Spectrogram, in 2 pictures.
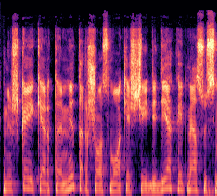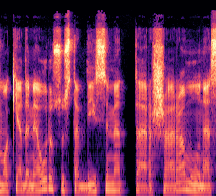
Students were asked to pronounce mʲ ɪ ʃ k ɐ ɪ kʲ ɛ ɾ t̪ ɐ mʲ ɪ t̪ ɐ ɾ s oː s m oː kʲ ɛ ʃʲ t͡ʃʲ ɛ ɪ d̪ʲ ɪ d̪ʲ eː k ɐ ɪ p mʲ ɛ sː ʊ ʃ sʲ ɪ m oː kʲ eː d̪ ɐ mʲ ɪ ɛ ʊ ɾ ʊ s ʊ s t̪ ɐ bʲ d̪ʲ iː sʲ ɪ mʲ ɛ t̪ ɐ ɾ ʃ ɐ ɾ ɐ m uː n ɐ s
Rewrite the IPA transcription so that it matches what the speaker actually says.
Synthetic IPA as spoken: mʲ ɪ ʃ k ɐ ɪ kʲ ɛ ɾ t̪ ɐ mʲ ɪ t̪ ɐ ɾ ʃ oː s m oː kʲ ɛ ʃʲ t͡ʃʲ ɛ ɪ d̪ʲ ɪ d̪ʲ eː k ɐ ɪ p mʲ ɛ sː ʊ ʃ sʲ ɪ m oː kʲ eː d̪ ɐ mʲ ɪ ɛ ʊ ɾ ʊ s ʊ s t̪ ɐ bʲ d̪ʲ iː sʲ ɪ mʲ ɛ t̪ ɐ ɾ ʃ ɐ ɾ ɐ m uː n ɐ s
